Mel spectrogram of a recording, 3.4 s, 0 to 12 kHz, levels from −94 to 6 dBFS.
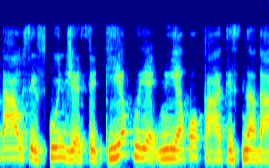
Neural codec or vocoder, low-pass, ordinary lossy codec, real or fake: codec, 16 kHz, 8 kbps, FreqCodec, larger model; 7.2 kHz; Opus, 64 kbps; fake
